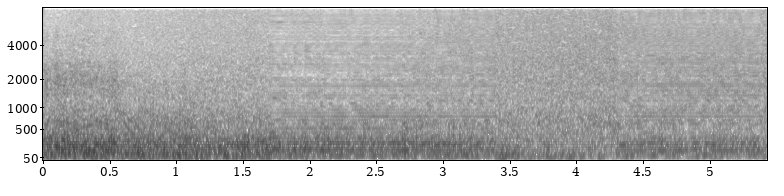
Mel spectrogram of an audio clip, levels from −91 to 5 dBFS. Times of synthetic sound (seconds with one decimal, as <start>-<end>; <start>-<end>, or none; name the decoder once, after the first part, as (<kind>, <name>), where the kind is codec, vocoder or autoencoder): 1.7-3.4 (vocoder, HiFi-GAN); 4.3-5.4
